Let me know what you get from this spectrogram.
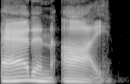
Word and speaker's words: Adonai: That's how you know how it say his name. It's Adonai. That's how it's like spelled. Adonai Mitchell.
